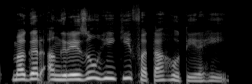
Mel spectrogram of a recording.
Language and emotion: Urdu, neutral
